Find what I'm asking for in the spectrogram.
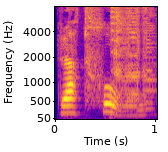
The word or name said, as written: ration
